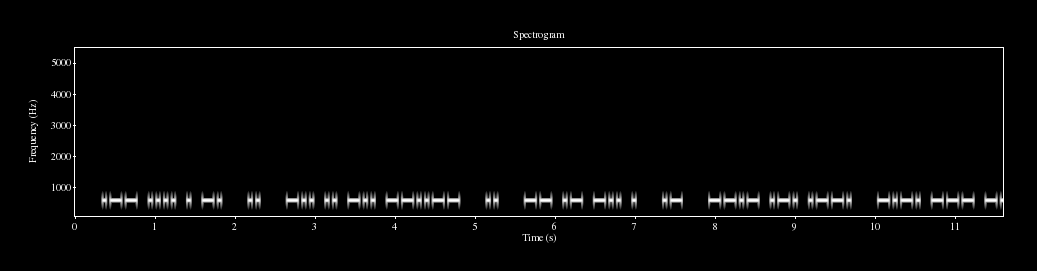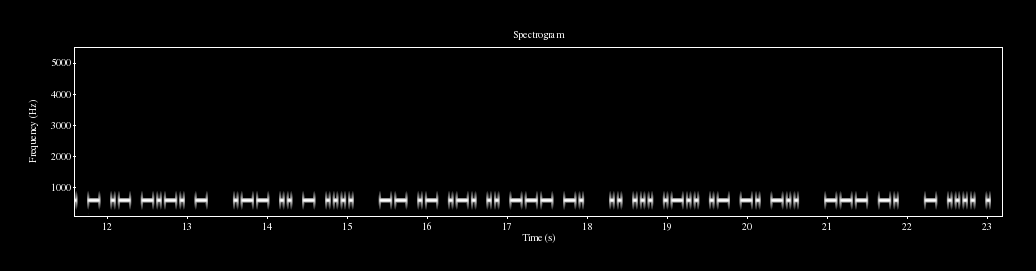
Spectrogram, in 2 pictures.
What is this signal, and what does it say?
Morse code, heard as a keyed tone, about 25 wpm, 600 Hz. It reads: WHEN I DID, I MADE A QRP CONTACT WITH MARION ISLAND ON THE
